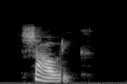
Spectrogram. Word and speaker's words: schaurig: Шаурик. Есть слово траурик, а есть слово шаурик. Помните, как буква Ш пишется в немецком? SCH. Шаурик. Er ist schaurig traurig.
